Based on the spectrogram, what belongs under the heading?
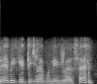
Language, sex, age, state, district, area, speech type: Tamil, male, 18-30, Tamil Nadu, Kallakurichi, urban, conversation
